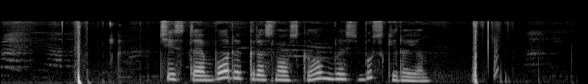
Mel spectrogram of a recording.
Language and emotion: Russian, neutral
